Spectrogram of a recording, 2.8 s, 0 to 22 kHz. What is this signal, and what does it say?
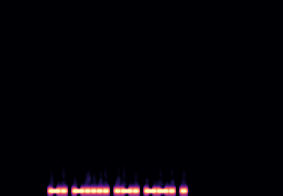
Morse code, heard as a keyed tone, about 40 wpm, 700 Hz. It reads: N6RGE
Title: USA Call Signs - 5 Characters - 6x Character Spacing - 40wpm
